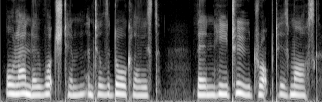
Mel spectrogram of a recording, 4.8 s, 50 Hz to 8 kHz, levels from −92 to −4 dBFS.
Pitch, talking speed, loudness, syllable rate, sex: 200 Hz, 160 wpm, -15 LUFS, 4.4 syllables/s, female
